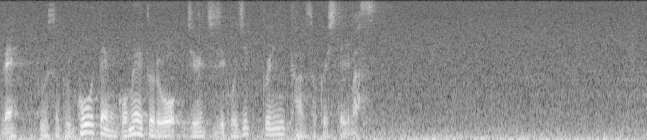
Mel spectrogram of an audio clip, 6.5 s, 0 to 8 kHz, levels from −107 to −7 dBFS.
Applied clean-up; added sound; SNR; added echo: none; Water; 13 dB; reverberation time 1.8 s.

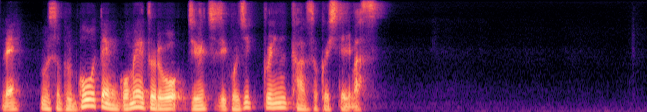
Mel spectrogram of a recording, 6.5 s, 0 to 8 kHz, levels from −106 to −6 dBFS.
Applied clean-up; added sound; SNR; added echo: neural mask model DeepFilterNet 3.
